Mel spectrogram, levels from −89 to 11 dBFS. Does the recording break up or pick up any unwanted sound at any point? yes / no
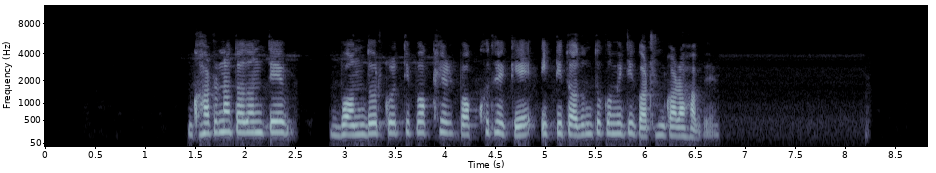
no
